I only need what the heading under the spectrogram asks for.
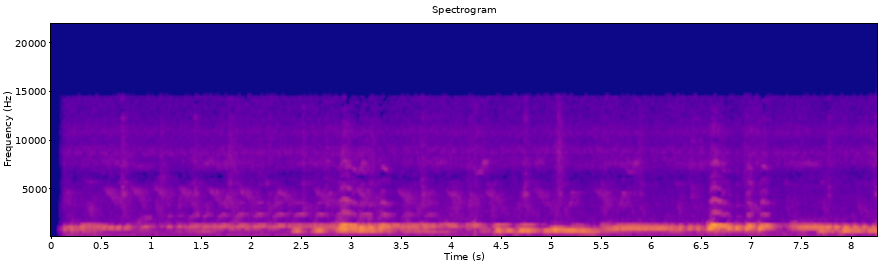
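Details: Zebra dove (merbuk) giving a continuous bubbling, warbling run of mid-pitched coos with rolling trills, recorded outdoors with some faint background chirps.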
